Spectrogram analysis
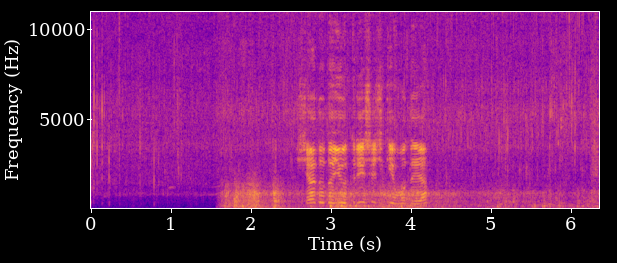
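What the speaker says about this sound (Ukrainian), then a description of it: "У нас зіпсувалася погода, насувається гроза." Rain pours steadily with a low rumble of thunder beneath it, while a person speaks briefly over the storm.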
